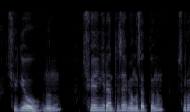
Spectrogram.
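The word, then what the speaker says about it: 修行: 다음 어휘는 한자가 한국어로 수행이며 각기 닦을수, 단일 행자이고 일본어로는 슈교라고 읽으며 슈교는 수행이란 뜻의 명사 또는 수루 자동사 및 타동사입니다.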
